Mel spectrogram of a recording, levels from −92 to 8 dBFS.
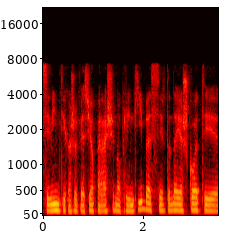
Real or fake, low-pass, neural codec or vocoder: fake; 7.2 kHz; codec, 24 kHz, 0.9 kbps, WavTokenizer, medium speech release version 1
